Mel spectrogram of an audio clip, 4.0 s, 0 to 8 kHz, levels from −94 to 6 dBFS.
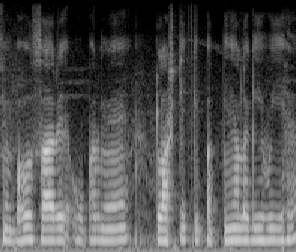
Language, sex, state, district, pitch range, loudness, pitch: Hindi, male, Jharkhand, Deoghar, 135-145 Hz, -19 LUFS, 140 Hz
